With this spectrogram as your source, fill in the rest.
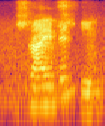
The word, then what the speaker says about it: schreiben: You see the spelling also changing. Here it is E-I and here it is I-E. So this you have to keep in mind and accordingly you should pronounce. Schreiben and here it is Shreeb.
